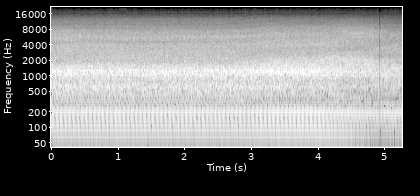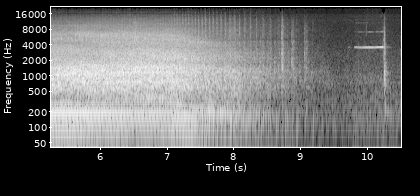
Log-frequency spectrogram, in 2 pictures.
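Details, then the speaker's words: Honda HRT216 Harmony II Quadra Cut push mower at lowest idle after carburetor cleaning and fuel treatment, formerly surging at low idle: steady, even putter with no hunting, then shut off and winds down; normal idle. "See here, we're at the lowest idle now, right? Purrs like a kitten, man. Just so smooth, you know? So smooth."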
